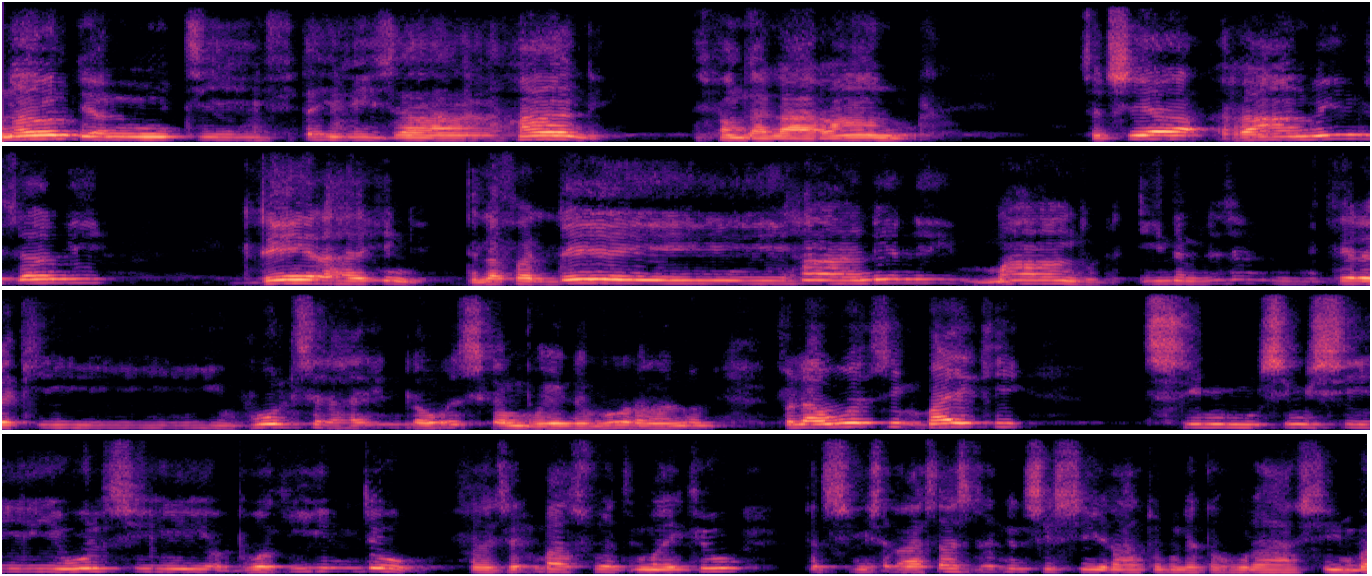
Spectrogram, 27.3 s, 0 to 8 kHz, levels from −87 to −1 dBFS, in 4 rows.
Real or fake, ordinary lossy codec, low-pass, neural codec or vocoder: fake; none; none; codec, 16 kHz, 4 kbps, FreqCodec, smaller model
